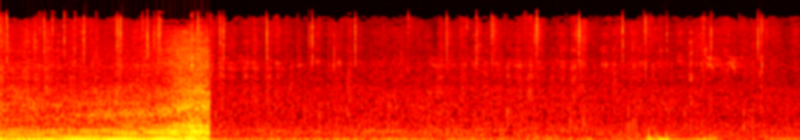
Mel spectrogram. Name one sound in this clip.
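A dog pants softly.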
